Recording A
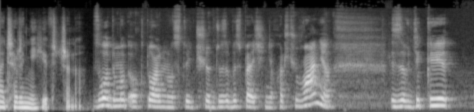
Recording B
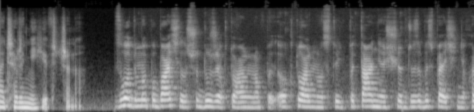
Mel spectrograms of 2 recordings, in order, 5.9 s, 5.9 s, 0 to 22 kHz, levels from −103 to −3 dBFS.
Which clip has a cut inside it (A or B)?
A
